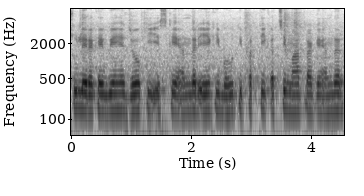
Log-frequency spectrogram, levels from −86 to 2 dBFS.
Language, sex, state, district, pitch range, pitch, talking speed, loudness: Hindi, male, Rajasthan, Barmer, 135-140 Hz, 140 Hz, 225 wpm, -18 LUFS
